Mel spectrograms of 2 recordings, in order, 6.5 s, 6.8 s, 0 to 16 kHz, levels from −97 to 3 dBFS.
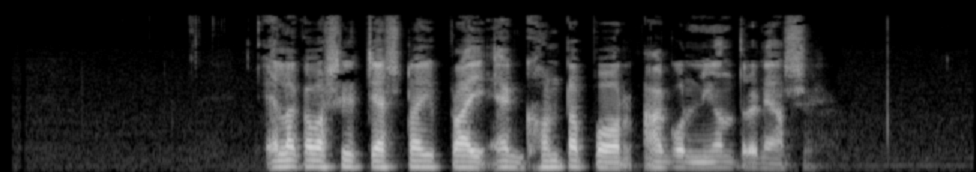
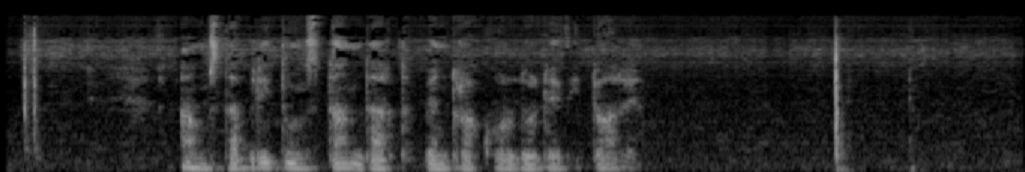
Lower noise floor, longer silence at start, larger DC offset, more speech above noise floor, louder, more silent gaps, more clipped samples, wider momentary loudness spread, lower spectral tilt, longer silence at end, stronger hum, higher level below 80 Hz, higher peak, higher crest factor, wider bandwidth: first, -72 dBFS vs -64 dBFS; first, 1.75 s vs 0.15 s; neither; first, 49 dB vs 23 dB; first, -24 LUFS vs -38 LUFS; neither; neither; second, 9 LU vs 27 LU; first, -5 dB/octave vs -2.5 dB/octave; first, 1.15 s vs 0.15 s; neither; second, -70 dBFS vs -60 dBFS; about the same, -4 dBFS vs -2 dBFS; second, 20 dB vs 40 dB; about the same, 11.5 kHz vs 11.5 kHz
